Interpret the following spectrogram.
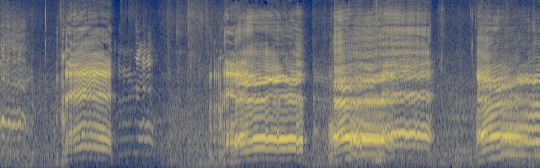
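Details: Sheep giving a series of loud, wavering bleats, each about one to two seconds long with a trembling, nasal quality, separated by quieter gaps with faint background noise.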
